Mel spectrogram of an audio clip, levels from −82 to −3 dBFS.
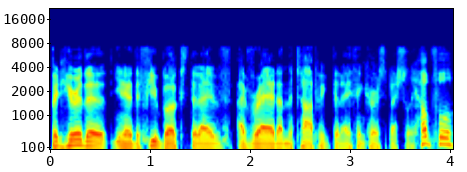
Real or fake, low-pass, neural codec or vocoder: real; 7.2 kHz; none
